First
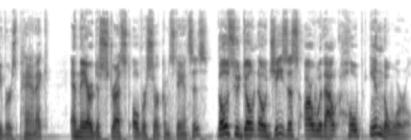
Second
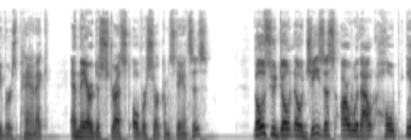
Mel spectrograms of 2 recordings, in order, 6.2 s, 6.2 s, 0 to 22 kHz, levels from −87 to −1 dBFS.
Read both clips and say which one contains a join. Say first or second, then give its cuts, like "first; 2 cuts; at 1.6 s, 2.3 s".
first; 1 cut; at 3.2 s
